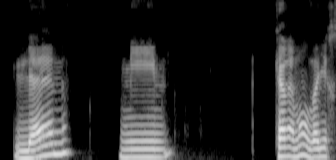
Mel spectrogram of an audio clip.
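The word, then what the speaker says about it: لام: On dit Lem. Et ça quoi? Et dernière lettre, c'est quoi? C'est Mim. On dit Mim. Du coup, la première case, on va lire carrément Elif, Lem, Mim.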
